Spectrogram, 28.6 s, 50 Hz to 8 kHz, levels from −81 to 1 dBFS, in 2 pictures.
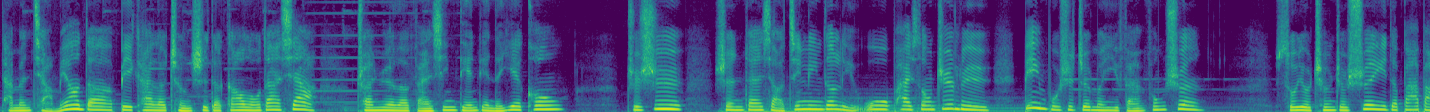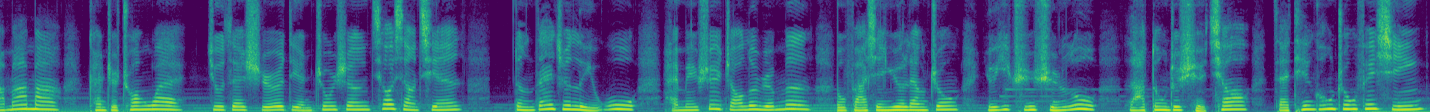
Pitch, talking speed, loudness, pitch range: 240 Hz, 225 characters per minute, -13 LUFS, 210-270 Hz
